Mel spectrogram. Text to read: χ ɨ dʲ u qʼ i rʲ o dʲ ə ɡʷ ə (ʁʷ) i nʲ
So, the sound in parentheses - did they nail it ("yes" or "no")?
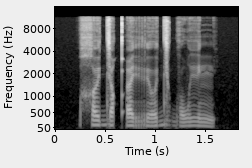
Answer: no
